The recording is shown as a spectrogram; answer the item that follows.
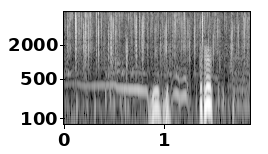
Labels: {"label": "biophony, cascading saw", "recorder": "SoundTrap 600 or HydroMoth"}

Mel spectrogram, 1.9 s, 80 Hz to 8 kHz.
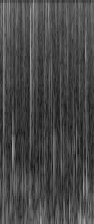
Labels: {"label": "biophony", "recorder": "SoundTrap 500"}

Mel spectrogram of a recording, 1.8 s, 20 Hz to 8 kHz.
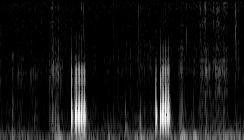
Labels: {"label": "biophony, knock croak", "recorder": "SoundTrap 300"}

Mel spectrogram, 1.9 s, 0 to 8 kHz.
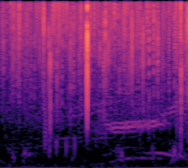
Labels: {"label": "biophony", "recorder": "SoundTrap 300"}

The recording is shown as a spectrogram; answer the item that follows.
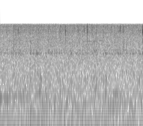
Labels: {"label": "ambient", "recorder": "HydroMoth"}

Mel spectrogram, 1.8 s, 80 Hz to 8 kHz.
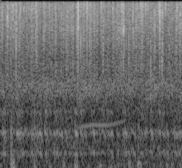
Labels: {"label": "anthrophony, mechanical", "recorder": "SoundTrap 300"}
{"label": "biophony", "recorder": "SoundTrap 300"}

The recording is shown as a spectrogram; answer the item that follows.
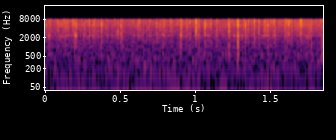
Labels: {"label": "ambient", "recorder": "HydroMoth"}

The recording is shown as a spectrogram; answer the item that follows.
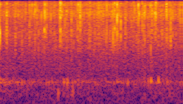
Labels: {"label": "ambient", "recorder": "HydroMoth"}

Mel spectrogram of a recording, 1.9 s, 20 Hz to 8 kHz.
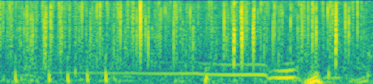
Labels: {"label": "biophony, cascading saw", "recorder": "SoundTrap 600 or HydroMoth"}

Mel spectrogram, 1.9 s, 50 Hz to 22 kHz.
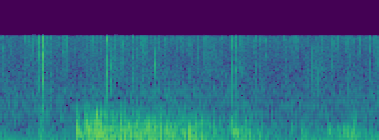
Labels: {"label": "biophony, growl", "recorder": "SoundTrap 500"}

